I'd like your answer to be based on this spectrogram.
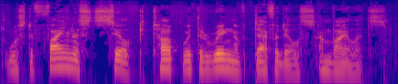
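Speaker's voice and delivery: plain reading voice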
